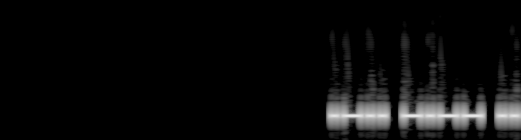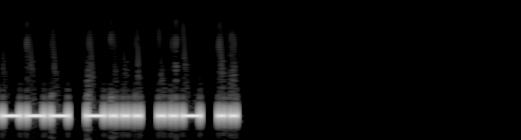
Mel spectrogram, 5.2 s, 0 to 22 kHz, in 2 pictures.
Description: Morse code, heard as a keyed tone, about 40 wpm, 700 Hz. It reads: LY2BUI
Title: DXCC-100 Call Signs - 6 Characters - 40wpm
